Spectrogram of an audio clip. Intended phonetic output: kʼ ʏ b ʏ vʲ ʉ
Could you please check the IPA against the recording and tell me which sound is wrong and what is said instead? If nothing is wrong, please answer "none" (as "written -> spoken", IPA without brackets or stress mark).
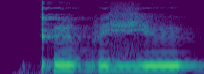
none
